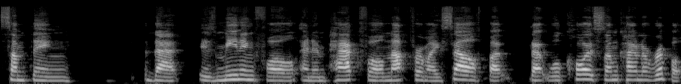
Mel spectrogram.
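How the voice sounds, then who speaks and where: A woman's medium-pitched voice with an American accent, fairly slow and monotone, flat in intonation, bright and sharp in tone, on a very clean recording with a silent background. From Staten Island, New York. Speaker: stand-up comedian and producer. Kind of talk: interview answer.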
